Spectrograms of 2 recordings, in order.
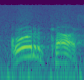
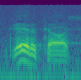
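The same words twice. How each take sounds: First: قرطاس said qurtas, u after the q. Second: قرطاس said qirtas, i after the q. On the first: Teacher to students, قرطاس with u vowel. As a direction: say قرطاس as qurtās, first vowel u. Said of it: "به ضم قاف". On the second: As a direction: say قرطاس as qirtās, first vowel i. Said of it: "به کسر قاف میخواند". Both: Shown as a demonstration.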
